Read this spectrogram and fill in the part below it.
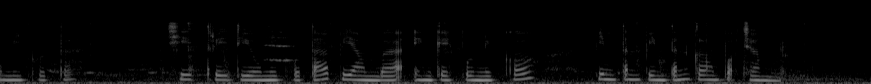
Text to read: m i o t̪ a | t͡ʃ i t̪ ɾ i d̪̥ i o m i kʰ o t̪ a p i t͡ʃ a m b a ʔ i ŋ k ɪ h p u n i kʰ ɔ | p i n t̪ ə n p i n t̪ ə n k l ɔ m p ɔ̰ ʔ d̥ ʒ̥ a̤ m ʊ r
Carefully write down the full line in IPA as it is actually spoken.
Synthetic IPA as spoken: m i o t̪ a | t͡ʃ i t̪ ɾ i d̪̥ i o m i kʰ o t̪ a p i a m b a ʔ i ŋ k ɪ h p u n i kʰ ɔ | p i n t̪ ə n p i n t̪ ə n k l ɔ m p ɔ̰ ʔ d̥ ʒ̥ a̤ m ʊ r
